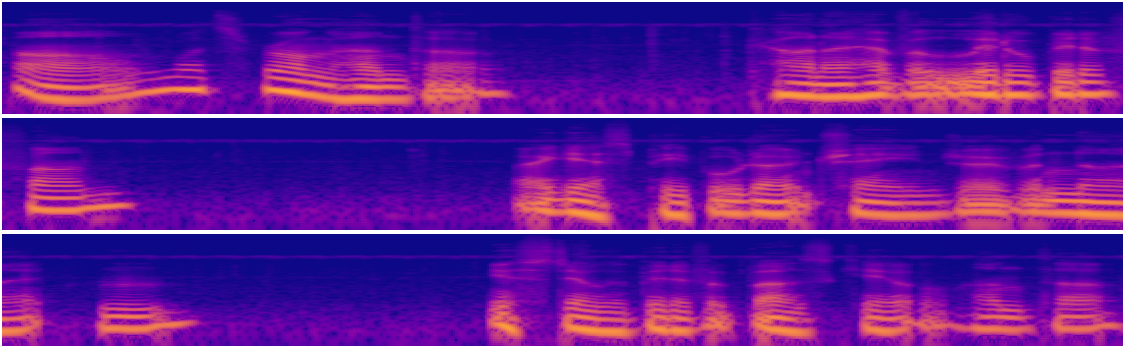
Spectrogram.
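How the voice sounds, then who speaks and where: A man playing a slow, creaky-voiced teasing vampire. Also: fairly low pitch, no echo, highs cut off. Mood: playful teasing. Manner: playful mock-menacing, teasing, drawn-out delivery. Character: teasing, ancient male vampire, courteous and flirtatious. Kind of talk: scripted roleplay audio drama.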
